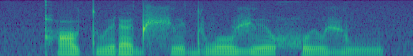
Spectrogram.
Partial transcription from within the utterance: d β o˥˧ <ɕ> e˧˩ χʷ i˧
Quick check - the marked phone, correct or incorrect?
incorrect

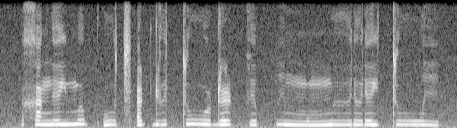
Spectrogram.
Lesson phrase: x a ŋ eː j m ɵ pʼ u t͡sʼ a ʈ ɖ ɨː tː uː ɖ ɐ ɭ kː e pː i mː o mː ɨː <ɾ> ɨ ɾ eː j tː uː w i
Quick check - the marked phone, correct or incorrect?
correct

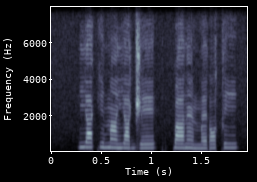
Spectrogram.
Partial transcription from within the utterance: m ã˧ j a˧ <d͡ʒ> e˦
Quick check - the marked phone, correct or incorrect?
correct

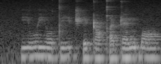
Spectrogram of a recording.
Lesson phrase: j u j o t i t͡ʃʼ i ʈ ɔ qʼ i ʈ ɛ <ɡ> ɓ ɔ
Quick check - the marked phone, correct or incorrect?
incorrect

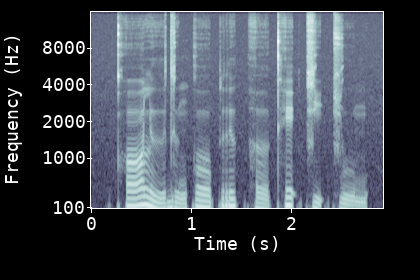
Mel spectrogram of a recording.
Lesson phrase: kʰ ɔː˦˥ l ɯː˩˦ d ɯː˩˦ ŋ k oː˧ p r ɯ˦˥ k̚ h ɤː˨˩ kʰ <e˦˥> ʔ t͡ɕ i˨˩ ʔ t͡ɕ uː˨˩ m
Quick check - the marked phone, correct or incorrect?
incorrect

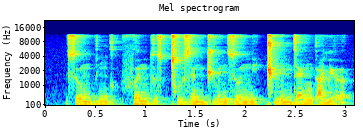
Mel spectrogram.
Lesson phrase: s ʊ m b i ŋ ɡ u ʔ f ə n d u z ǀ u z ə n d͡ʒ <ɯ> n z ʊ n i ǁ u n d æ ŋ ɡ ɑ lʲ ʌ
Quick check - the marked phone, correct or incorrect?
incorrect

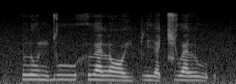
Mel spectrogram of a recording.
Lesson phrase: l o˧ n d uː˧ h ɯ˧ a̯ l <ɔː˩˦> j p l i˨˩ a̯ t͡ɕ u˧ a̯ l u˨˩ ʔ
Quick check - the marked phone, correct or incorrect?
incorrect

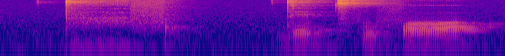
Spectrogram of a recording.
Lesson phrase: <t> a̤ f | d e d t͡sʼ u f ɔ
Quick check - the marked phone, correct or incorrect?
correct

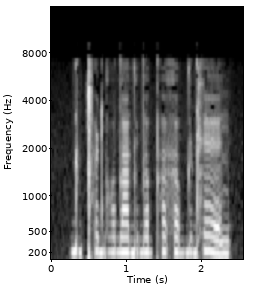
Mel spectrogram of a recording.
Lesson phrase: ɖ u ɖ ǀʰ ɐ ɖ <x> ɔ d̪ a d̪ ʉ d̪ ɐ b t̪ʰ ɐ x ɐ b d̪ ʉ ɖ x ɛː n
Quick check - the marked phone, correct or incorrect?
incorrect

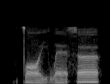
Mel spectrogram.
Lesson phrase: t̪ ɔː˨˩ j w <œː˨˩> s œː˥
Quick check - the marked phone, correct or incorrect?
incorrect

